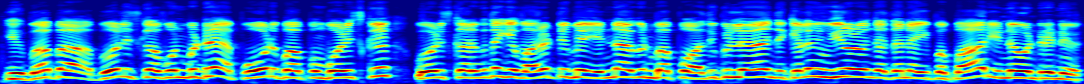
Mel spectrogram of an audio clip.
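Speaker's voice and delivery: put-on rough drunk picking a fight, rude and taunting; drunk bully. Drunk man demanding meat from the old shopkeeper, taunting. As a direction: slur out insults at the old man. Drunk mocks police threat.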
